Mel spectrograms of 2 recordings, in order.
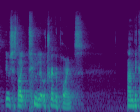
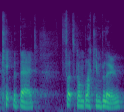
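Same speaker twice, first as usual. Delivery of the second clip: normal talking voice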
